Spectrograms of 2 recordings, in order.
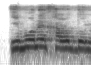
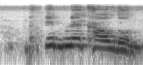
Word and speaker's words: ইবনে খালদুন: ইবনে খালদুন না, ইবনে খালদুন। একটু উচ্চারণটা এভাবে করতে হবে, ঠিক আছে?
